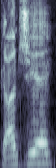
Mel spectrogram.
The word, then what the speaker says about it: Gontier: We had Adam Gontier? How do you say it? Gontier? Yeah, that's it.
